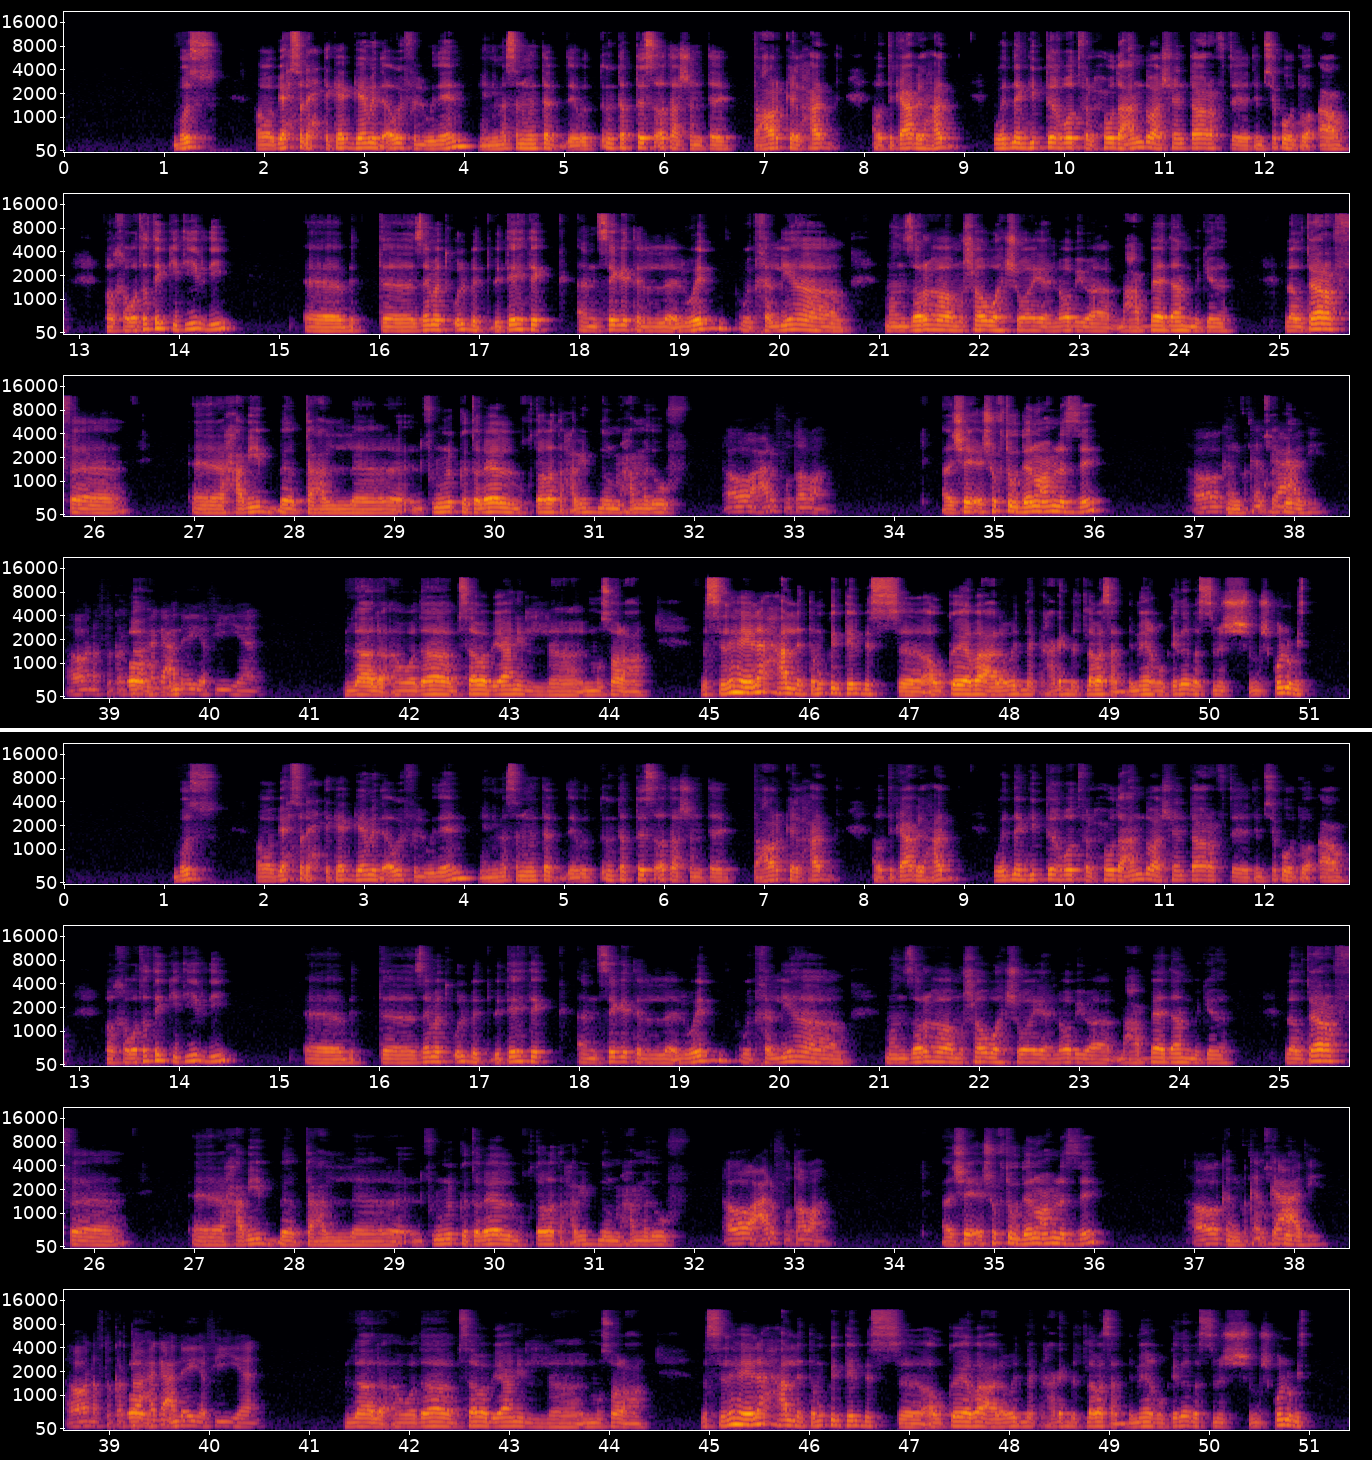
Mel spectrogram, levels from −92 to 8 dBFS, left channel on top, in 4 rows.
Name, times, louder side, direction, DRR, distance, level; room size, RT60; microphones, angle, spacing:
voice 1, 1.1-1.5 1.9-7.7 8.1-8.9 9.3-12.8 13.3-14.5 15.2-17.7 18.0-20.7 21.1-24.5 25.1-26.3 27.0-31.8 34.5-36.1 37.3-38.1 39.2-39.7 41.3-44.4 44.9-50.9, left 3 dB, 30° left, 0.4 m, -24 dB
voice 2, 32.3-33.4 36.9-38.2 38.6-40.5, right 3 dB, 40° right, 1.1 m, -31 dB
4.8 x 4.0 x 2.6 m
head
